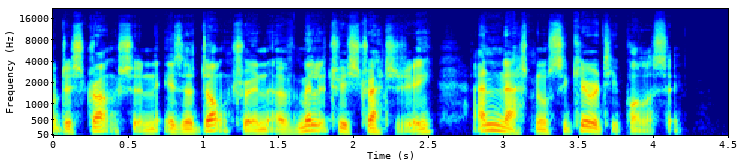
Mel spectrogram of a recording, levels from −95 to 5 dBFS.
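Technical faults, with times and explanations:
No technical faults can be heard in this speech recording. Nothing in the audio points to a problem at any point in the clip.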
